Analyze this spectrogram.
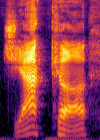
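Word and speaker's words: JAKQ: not an ungodly reason it's spelled j a k q but to make that sound like an actual word they pronounce it Jacka Den geki Tha which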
